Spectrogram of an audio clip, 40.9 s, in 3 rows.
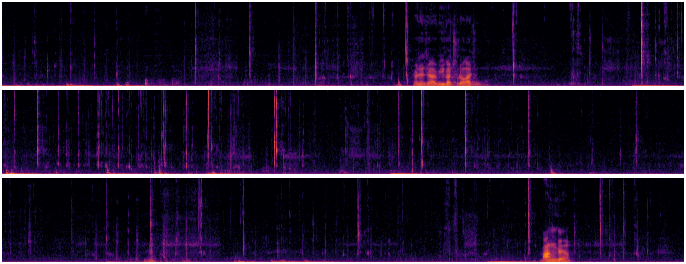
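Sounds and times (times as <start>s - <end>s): man chewing food: 0.0s - 40.9s
wet mouth clicks and smacks: 12.7s - 13.7s.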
